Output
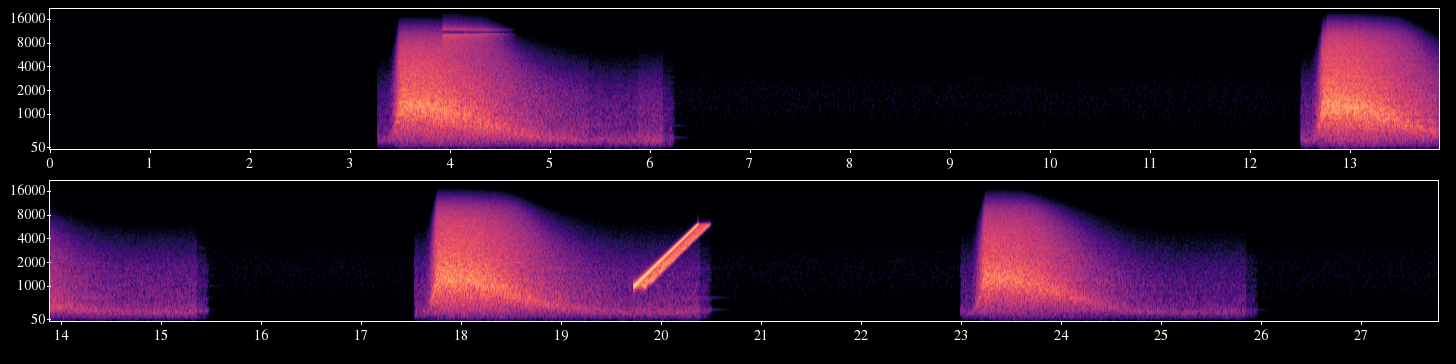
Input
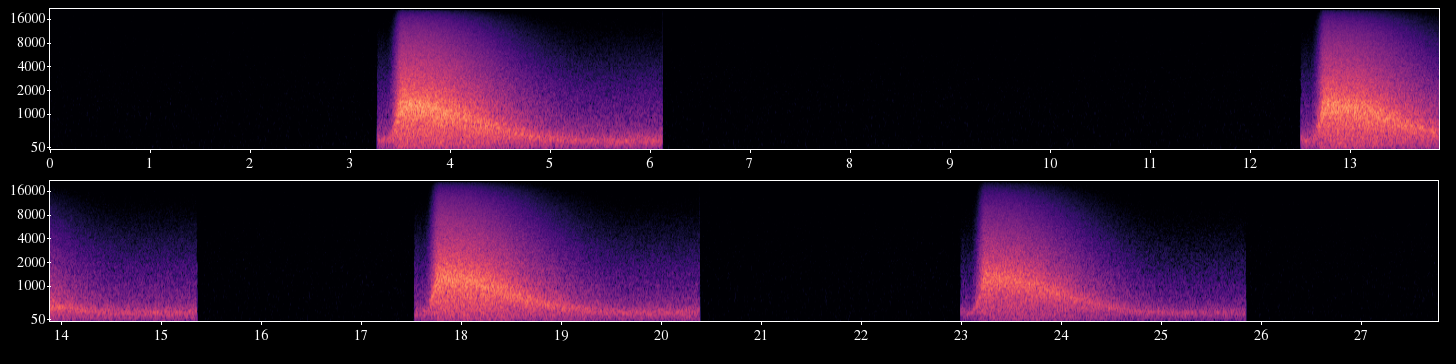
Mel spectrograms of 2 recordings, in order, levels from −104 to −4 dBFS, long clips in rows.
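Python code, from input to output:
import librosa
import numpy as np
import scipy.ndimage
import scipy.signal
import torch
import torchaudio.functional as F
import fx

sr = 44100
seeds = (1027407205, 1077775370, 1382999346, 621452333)

y = fx.dead_time(x, sr, dead_ms=0.054, at=(12.76, 13.72))
y = fx.low_shelf(y, sr, hz=60.0, db=-11.0)
y = fx.comb_fb(y, sr, f0_hz=340.0, decay_s=0.67, harmonics='all', damping=0.0, mix_pct=40)
y = fx.resample_bad(y, sr, factor=4, down='none', up='hold', at=(3.92, 4.53))
y = fx.weighting(y, sr, curve='ITU-R 468')
y = fx.env_lowpass(y, sr, base_hz=1700.0, full_db=-30.5)
y = fx.rider(y, sr, range_db=4, speed_s=2.0)
y = fx.spec_paint(y, sr, seeds[0], shape='rise', start_s=19.72, length_s=0.65, low_hz=980.0, high_hz=6200.0, level_db=-20.0)
y = fx.rev_gated(y, sr, seeds[1], gate_ms=130, shape='rising', drr_db=9.0)
y = fx.detune_double(y, sr, cents=46, at=(5.38, 5.88))
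y = F.gain(torch.from_numpy(y), 3.5).numpy()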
